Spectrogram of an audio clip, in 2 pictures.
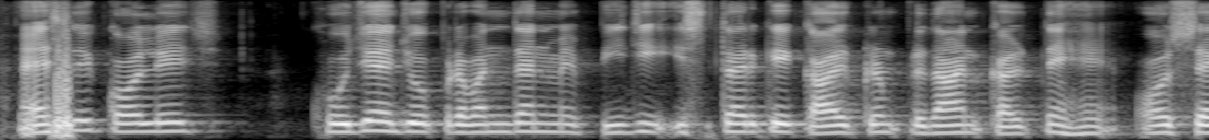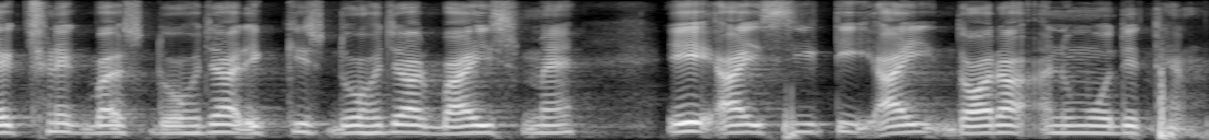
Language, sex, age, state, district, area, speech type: Hindi, male, 30-45, Madhya Pradesh, Hoshangabad, urban, read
